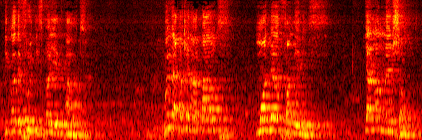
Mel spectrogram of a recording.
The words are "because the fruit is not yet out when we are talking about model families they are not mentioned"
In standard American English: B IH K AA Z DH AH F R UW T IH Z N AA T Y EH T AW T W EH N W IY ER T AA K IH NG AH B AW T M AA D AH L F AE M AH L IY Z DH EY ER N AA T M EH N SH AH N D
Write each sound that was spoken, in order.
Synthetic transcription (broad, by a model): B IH K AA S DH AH F R UW T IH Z N AA T Y EH T AW T W EH N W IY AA T AA K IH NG AH B AW T M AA D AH N F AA M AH L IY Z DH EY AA N AA T M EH N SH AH N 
